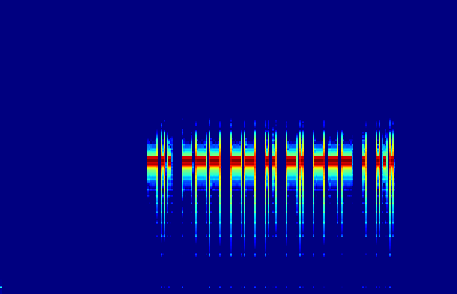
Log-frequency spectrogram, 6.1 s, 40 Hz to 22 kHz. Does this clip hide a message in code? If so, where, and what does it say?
Yes: Morse code from 2.0 to 5.2 s, heard as a keyed tone, about 26 wpm, 700 Hz. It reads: DOMINOES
